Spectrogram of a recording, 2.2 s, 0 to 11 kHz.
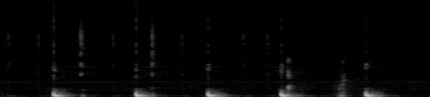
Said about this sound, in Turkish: Normalde bateri sesi buyken hemen şöyle bir 808'e geliyorum.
